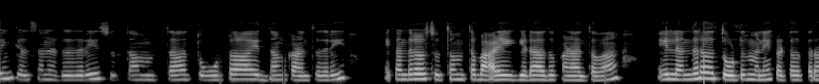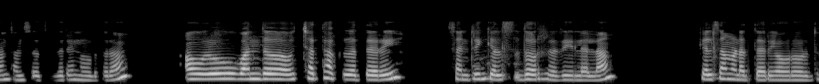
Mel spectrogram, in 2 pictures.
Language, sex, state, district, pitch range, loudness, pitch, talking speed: Kannada, female, Karnataka, Gulbarga, 210-245 Hz, -23 LUFS, 225 Hz, 130 wpm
